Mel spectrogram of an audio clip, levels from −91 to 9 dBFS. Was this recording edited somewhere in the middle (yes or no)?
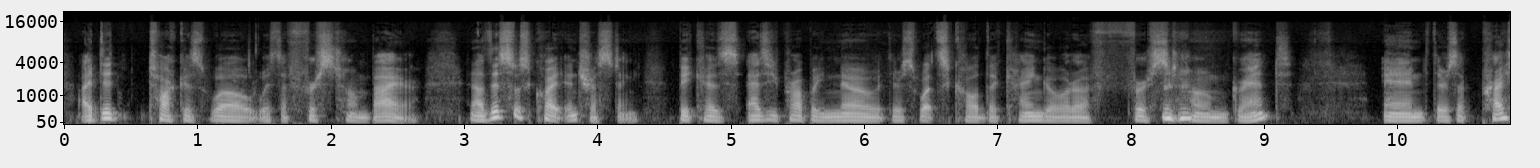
no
